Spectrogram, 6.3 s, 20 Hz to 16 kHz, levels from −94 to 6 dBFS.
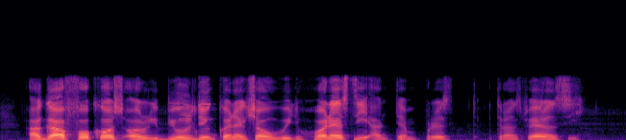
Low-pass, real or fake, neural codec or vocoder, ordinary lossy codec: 7.2 kHz; real; none; none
